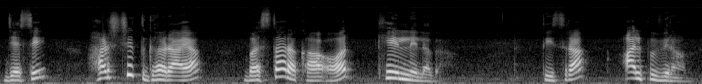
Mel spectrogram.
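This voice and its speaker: Slow, lively-voiced woman teaching children. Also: medium pitch. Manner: slow, clear, sing-song teacherly delivery to children. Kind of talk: scripted grammar lesson for children.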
